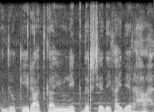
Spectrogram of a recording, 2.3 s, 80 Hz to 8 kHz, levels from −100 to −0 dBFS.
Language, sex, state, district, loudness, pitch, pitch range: Hindi, male, Rajasthan, Bikaner, -14 LUFS, 140 Hz, 130-145 Hz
